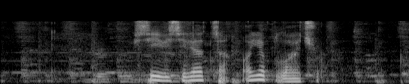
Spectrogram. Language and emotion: Russian, sad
